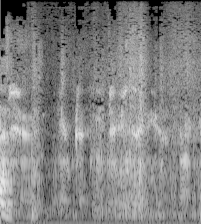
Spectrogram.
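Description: A dog whimpering in short, high, irregular cries.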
